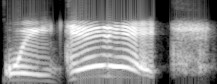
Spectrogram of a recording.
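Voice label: round won, swat female; vo; agents; Source Model Packs; Counter Strike Model Pack; CS2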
